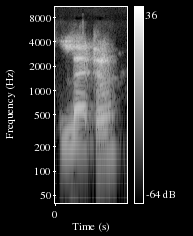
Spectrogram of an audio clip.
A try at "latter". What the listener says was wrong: actually pronouncing it opposite.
